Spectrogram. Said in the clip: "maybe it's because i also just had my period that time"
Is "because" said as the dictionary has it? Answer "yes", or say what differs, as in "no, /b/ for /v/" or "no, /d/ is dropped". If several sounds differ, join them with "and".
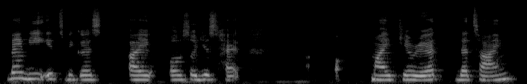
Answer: no, /s/ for /z/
